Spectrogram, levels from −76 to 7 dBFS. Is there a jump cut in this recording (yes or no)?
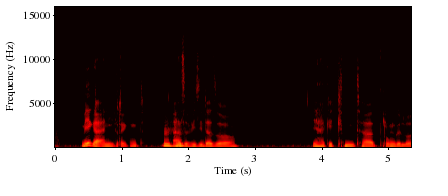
no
